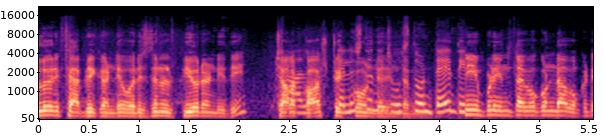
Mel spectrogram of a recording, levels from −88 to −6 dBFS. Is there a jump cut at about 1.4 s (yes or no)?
no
